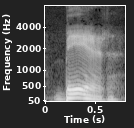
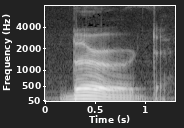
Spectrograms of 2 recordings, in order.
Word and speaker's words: bird: ¿Cómo se pronuncia este patrón? De la misma manera. Err, con la E neutral. Escucha y repite conmigo también. Third, thirty, bird. No decimos bear, decimos bird, girl, dirt, firm, girlfriend, first, birthday, circle, shirt, sir.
